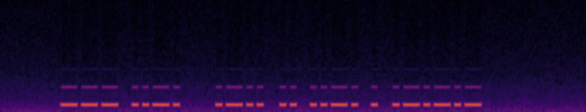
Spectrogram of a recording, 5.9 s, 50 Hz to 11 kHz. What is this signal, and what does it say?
Morse code, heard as a keyed tone, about 23 wpm, 850 Hz. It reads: OF LIFE.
